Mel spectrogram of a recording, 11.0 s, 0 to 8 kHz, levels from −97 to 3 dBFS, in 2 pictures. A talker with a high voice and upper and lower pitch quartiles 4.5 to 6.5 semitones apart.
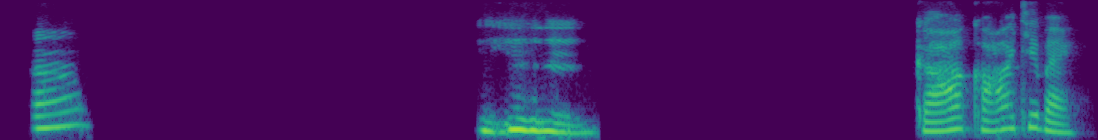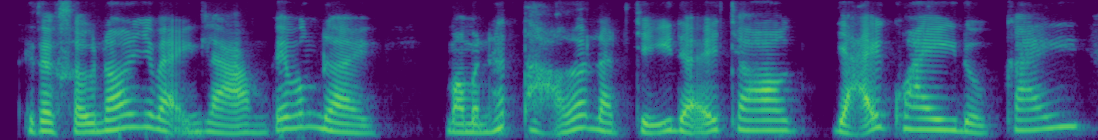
Yes: high, 215 Hz; average, 4.9 semitones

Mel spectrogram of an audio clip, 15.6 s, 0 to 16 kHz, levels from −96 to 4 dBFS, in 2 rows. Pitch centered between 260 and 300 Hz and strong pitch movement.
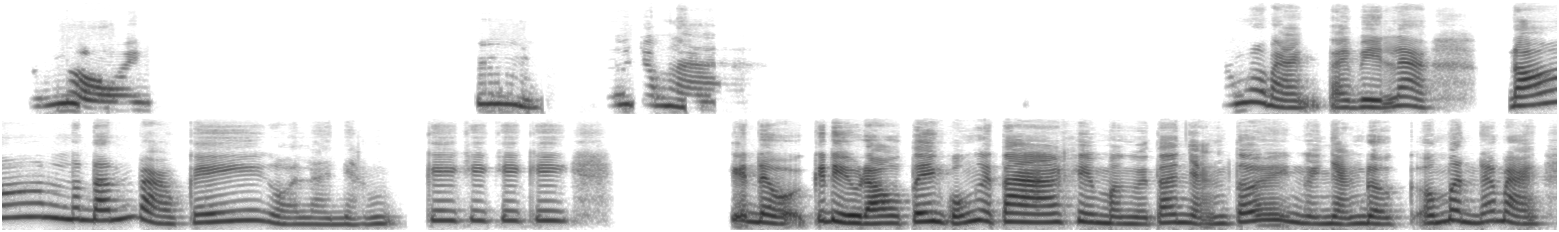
Yes: very high, 270 Hz; wide, 5.7 semitones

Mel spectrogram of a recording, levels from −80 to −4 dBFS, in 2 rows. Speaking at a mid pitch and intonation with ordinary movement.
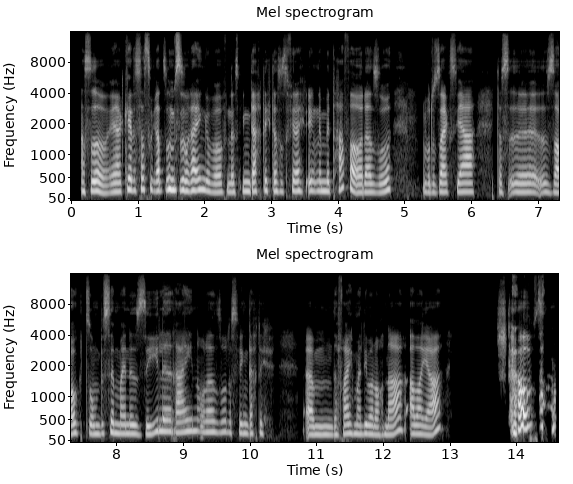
No: high, 200 Hz; average, 3.1 semitones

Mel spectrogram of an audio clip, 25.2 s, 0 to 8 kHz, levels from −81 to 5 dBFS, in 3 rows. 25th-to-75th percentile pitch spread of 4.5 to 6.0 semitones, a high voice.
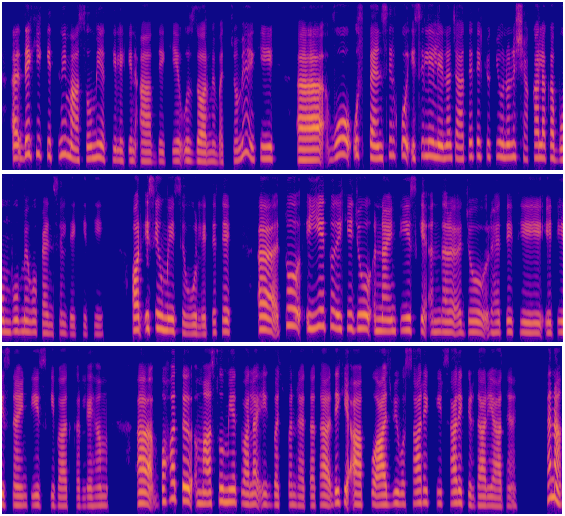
Yes: average, 4.8 semitones; high, 195 Hz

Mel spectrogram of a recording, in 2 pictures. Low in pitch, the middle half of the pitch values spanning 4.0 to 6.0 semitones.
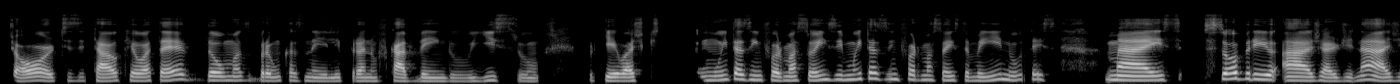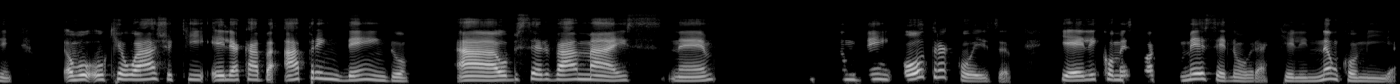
No: high, 195 Hz; average, 4.7 semitones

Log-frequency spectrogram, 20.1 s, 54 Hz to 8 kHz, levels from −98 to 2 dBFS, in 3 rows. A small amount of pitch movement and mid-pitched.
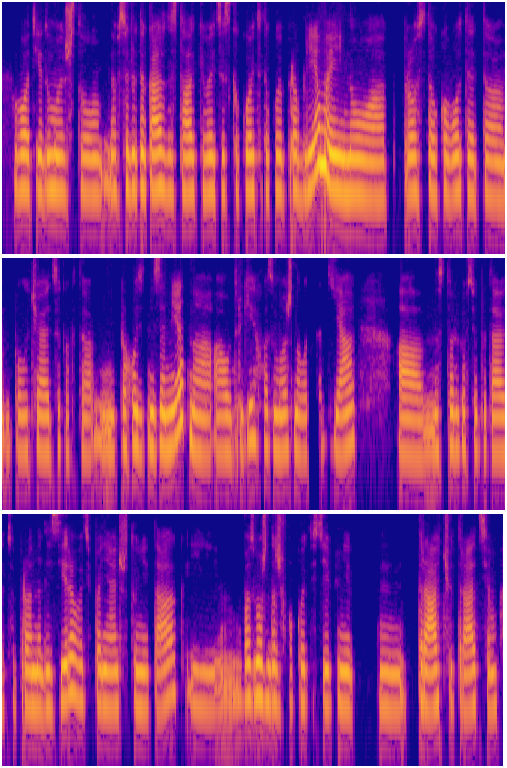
Yes: narrow, 1.6 semitones; medium, 180 Hz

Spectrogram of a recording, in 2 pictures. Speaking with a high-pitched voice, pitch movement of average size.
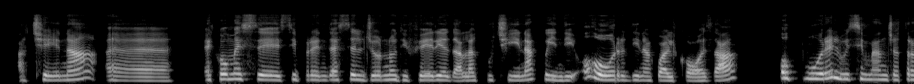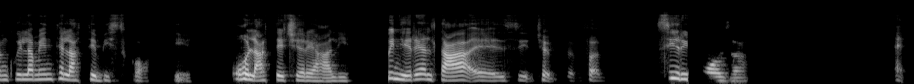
Yes: high, 205 Hz; average, 3.7 semitones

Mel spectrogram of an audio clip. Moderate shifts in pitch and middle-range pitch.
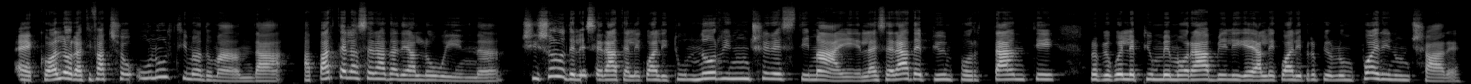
No: average, 3.1 semitones; high, 220 Hz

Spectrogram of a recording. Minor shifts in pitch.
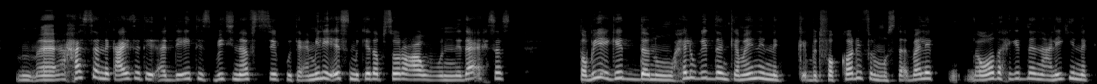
No: average, 3.5 semitones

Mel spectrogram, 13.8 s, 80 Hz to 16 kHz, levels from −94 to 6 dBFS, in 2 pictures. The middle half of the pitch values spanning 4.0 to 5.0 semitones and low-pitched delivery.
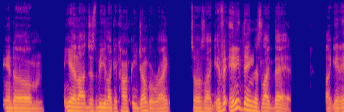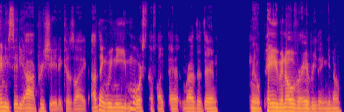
No: narrow, 2.5 semitones; low, 110 Hz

